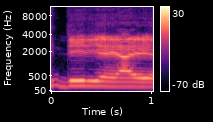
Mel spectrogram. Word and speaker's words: Didier: Anyway, Didier, I did I say that right this time? – You did.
